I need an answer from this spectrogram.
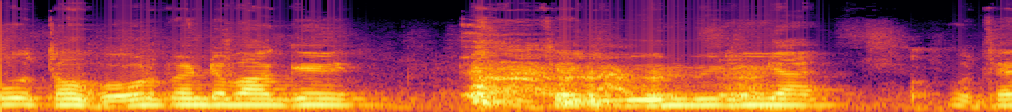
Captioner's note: background disturbance *coughing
